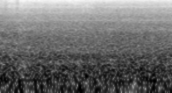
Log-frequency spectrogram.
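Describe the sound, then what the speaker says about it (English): Ocean surf washing onto a dark, run-down beach at night in Kenya, a steady, continuous roar of waves without pause, moderately loud and alone with no voices. "You can hear the ocean."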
